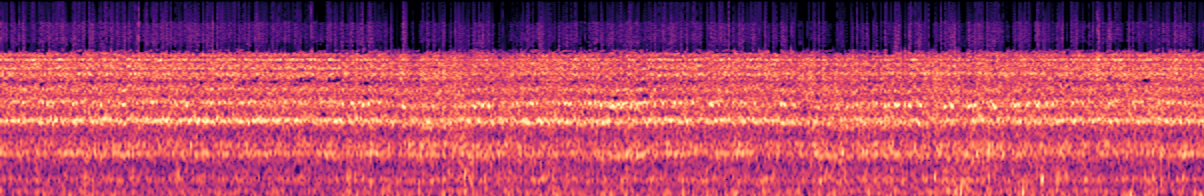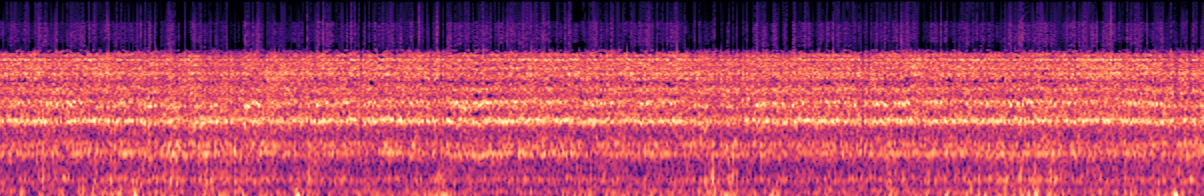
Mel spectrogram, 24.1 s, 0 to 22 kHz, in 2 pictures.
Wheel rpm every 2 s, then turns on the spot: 240, 230, 220, 220, 230, 240, 230, 230, 230, 230, 230, 230.
none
